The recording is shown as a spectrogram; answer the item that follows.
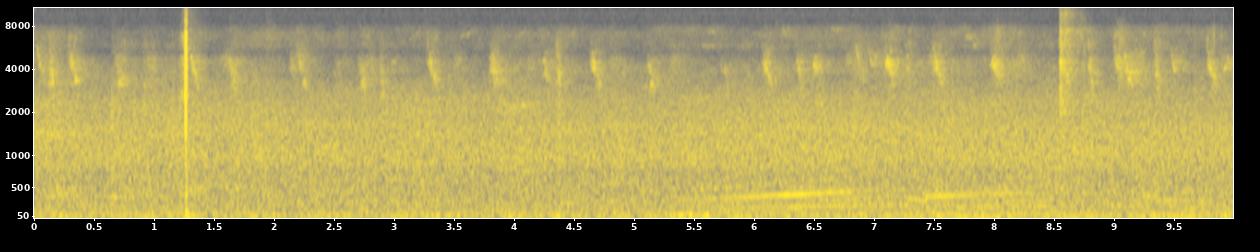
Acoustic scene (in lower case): park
